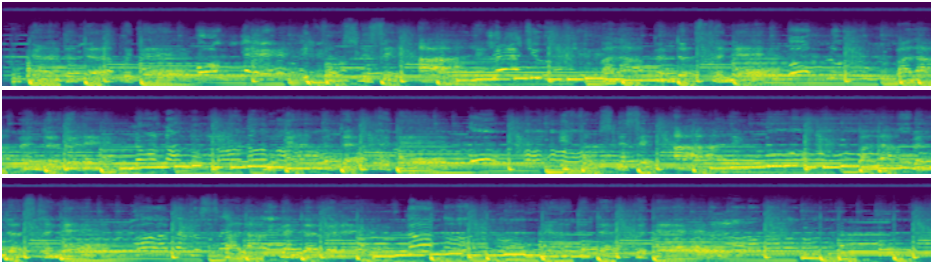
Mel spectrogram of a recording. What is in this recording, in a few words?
tribal blues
